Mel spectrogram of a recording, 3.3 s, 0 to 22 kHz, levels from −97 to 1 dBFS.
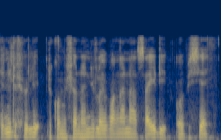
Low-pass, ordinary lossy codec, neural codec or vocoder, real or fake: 7.2 kHz; none; codec, 16 kHz, 16 kbps, FreqCodec, smaller model; fake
